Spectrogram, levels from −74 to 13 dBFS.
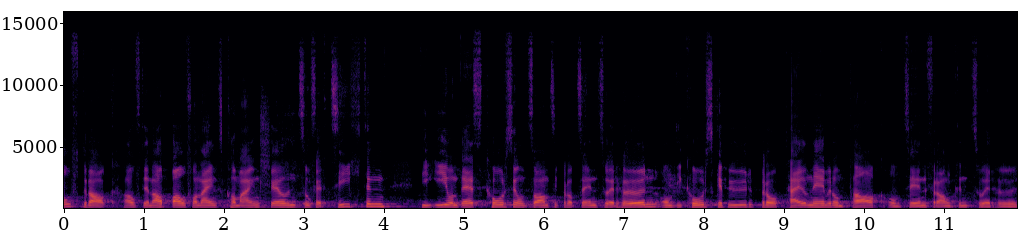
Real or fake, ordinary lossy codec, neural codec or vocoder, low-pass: fake; none; codec, 44.1 kHz, 7.8 kbps, DAC; 14.4 kHz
